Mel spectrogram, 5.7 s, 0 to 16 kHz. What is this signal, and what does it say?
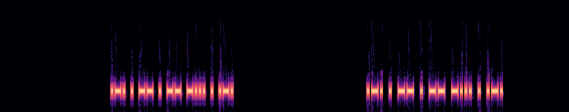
Morse code, heard as a keyed tone, about 52 wpm, 700 Hz. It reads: REMEMBER REMEMBER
